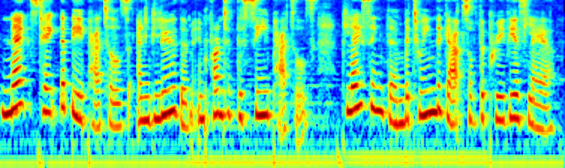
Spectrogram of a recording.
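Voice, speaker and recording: Woman, slightly high voice, scripted instructional narration, craft tutorial presenter, step-by-step delivery. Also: lively intonation, unhurried, darkish tone, soft background music.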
